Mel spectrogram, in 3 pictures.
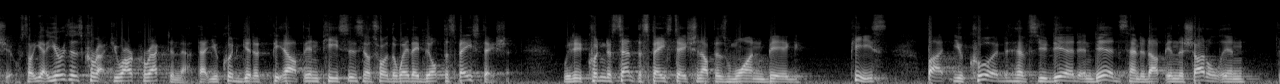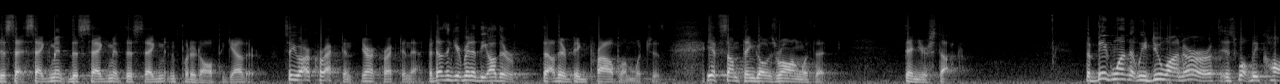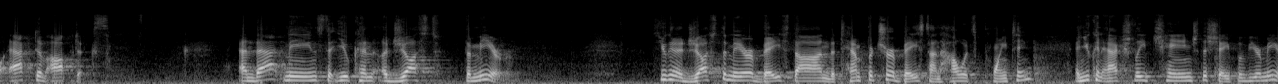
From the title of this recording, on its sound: Live Class Lecture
